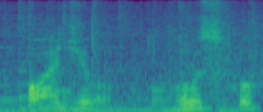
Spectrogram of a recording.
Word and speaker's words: Pódio Rusco: Prazer enorme em conhecer, que é o proprietário aqui da Pódio Rusco Pizza. Acertei a pronúncia?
